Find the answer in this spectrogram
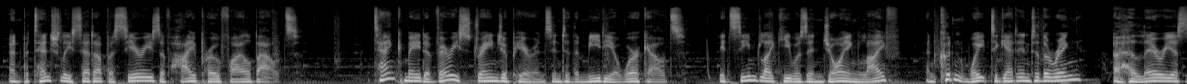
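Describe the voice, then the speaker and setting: Male narrator, mid-pitched, reading scripted sports news over faint music. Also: darkish tone.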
